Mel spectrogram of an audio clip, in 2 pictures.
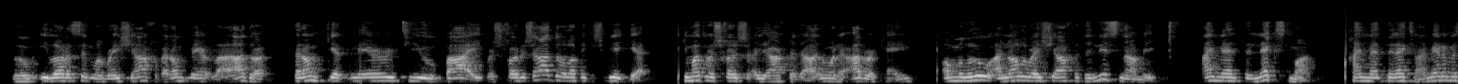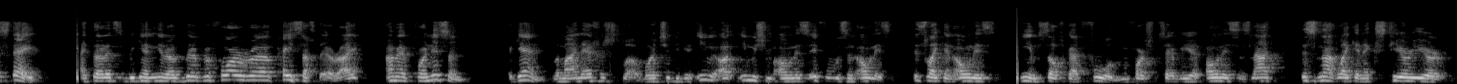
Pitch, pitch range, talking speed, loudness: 160 Hz, 150-180 Hz, 180 wpm, -25 LUFS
